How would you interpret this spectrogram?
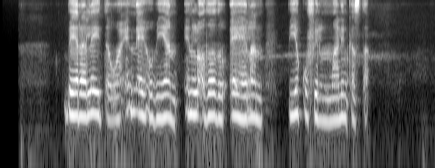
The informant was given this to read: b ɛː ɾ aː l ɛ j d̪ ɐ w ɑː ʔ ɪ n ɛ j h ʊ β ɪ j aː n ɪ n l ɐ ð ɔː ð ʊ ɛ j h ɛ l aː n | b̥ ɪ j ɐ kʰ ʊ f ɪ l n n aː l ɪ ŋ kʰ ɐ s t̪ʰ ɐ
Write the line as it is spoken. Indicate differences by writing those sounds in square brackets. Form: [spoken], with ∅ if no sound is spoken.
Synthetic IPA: b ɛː ɾ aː l ɛ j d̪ ɐ w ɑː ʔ ɪ n ɛ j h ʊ β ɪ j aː n ɪ n l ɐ ð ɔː ð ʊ ɛ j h ɛ l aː n | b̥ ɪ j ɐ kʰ ʊ f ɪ l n [m] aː l ɪ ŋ kʰ ɐ s t̪ʰ ɐ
